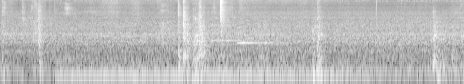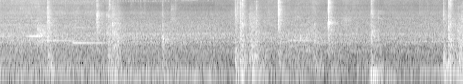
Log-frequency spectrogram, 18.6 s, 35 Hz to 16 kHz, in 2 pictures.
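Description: Inside a Tobu 50050 series electric commuter train car running between stations, a low rumble with occasional clunks, then the sliding passenger doors opening with a thud near the end.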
